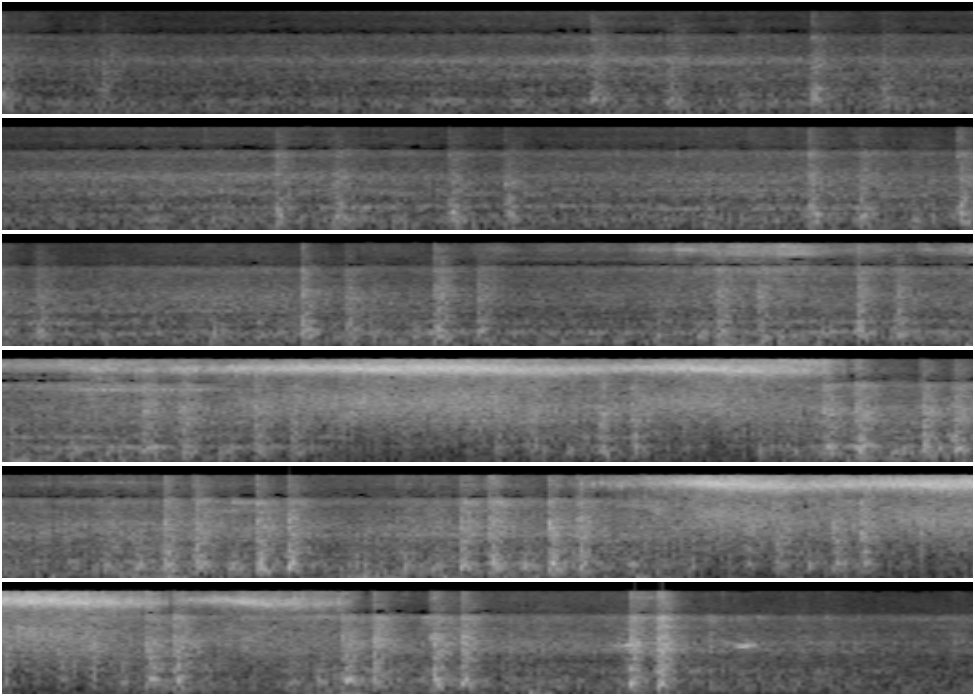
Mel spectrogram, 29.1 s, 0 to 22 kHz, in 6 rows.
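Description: E257-series electric limited express accelerating away from a station: its traction motors whine and rise in pitch, and the wheels click over rail joints in quickening, grouped beats that grow louder as the cars run over the points. Two stretches of high squeal come in the second half.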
